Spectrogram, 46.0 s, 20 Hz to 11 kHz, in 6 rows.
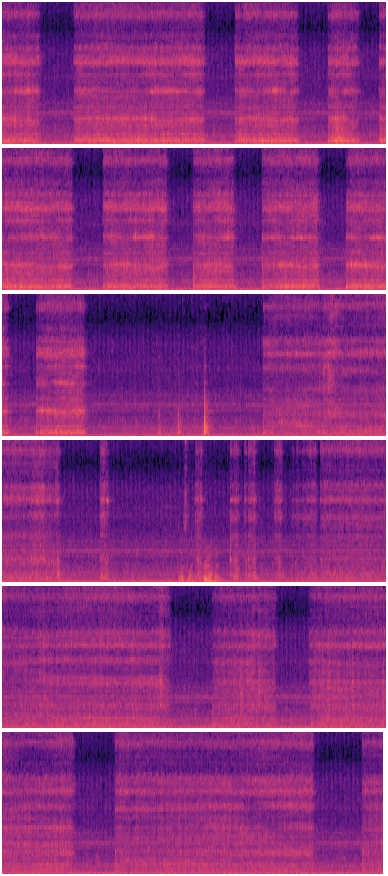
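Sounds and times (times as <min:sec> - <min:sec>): file rasping on lathe part: 0:00.0 - 0:00.8, 0:01.4 - 0:04.1, 0:04.7 - 0:17.1, 0:20.6 - 0:24.2, 0:26.6 - 0:34.1, 0:34.9 - 0:36.2, 0:36.8 - 0:39.9, 0:40.7 - 0:44.7, 0:45.6 - 0:46.0.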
